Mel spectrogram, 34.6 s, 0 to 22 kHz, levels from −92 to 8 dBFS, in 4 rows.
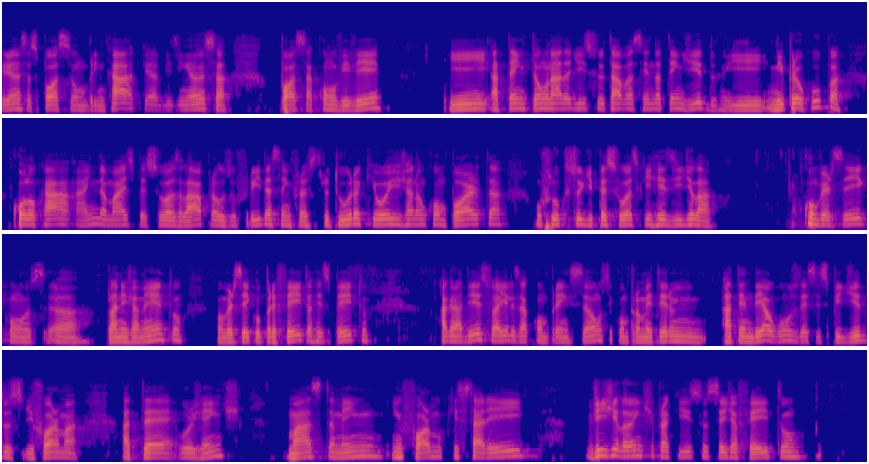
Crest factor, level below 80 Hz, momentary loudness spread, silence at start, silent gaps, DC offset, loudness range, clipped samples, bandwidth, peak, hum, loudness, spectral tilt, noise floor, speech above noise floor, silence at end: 28 dB; -76 dBFS; 9 LU; 0 s; 4.28-4.41 s, 13.92-13.96 s, 15.98-16.10 s, 28.71-28.75 s, 31.64-31.78 s, 34.03-34.07 s; under 0.1%; 1 LU; under 0.1%; 8.8 kHz; -12 dBFS; none; -40 LUFS; -5 dB/octave; -67 dBFS; 27 dB; 0.45 s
